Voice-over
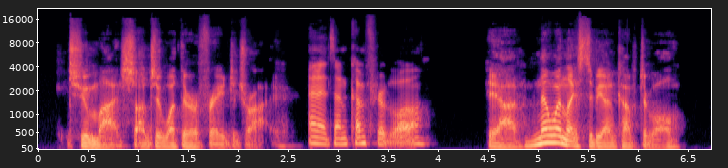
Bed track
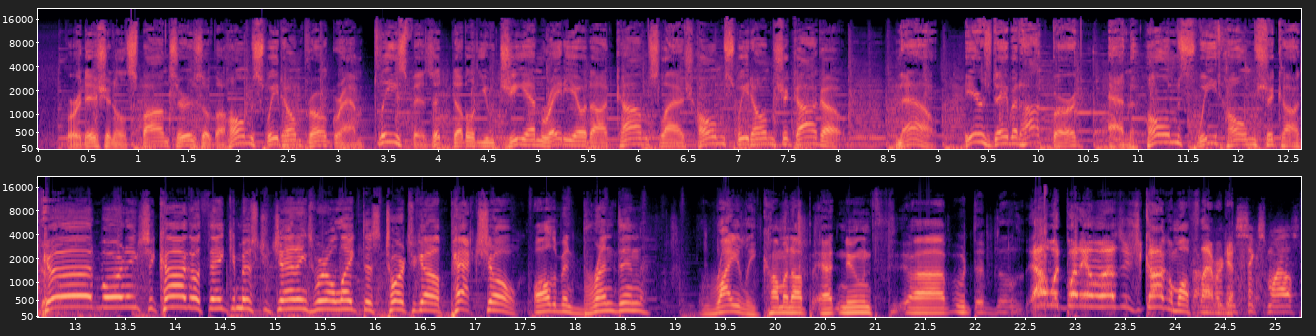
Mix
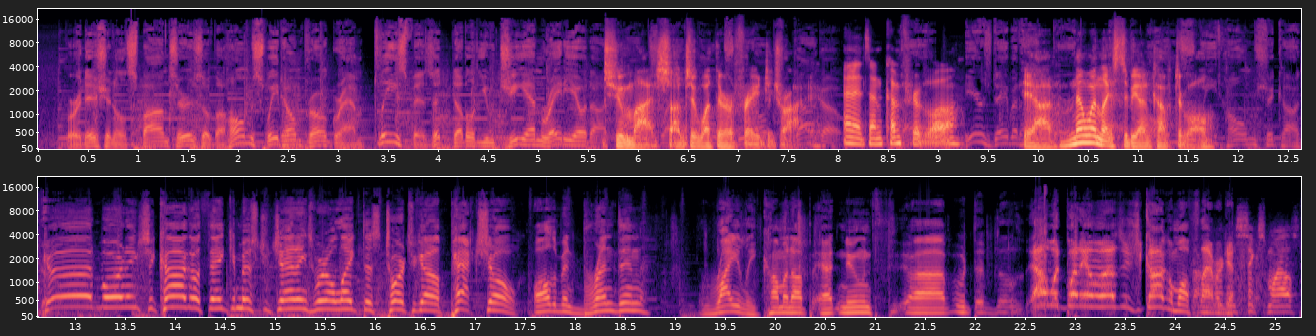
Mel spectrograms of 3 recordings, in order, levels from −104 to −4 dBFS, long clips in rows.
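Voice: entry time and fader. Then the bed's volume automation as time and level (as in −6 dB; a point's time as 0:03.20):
5.35 s, −2.5 dB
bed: 0:05.41 −5.5 dB
0:05.64 −16.5 dB
0:12.45 −16.5 dB
0:13.23 −5.5 dB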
